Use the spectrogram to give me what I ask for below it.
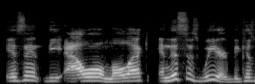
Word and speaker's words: Molech: it interesting also that when they sell spell it they spell it with a CH when it's a when it's a cough which should be a k maybe that was too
